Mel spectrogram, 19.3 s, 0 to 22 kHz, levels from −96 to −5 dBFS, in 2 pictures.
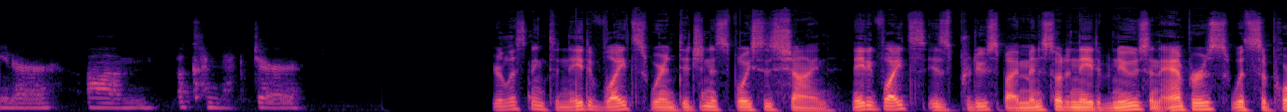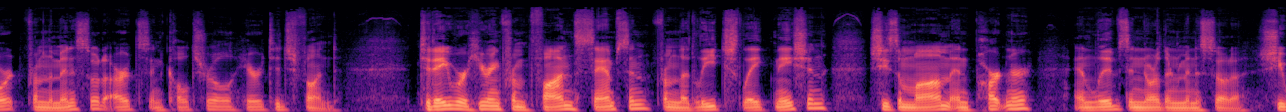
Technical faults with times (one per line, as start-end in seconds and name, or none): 4.32 microphone volume stepped up
7.62 microphone volume stepped up
11.73 microphone volume stepped up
